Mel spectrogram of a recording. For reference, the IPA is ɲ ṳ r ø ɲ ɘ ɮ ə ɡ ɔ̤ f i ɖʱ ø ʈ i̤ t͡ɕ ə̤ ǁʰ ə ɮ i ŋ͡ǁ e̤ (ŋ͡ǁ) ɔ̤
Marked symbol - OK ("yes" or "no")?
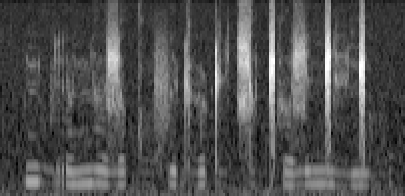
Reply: yes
